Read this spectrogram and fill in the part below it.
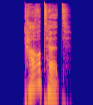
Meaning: inflection of karren: 1. second-person plural preterite 2. second-person plural subjunctive II
- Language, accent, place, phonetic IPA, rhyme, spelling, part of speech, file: German, Germany, Berlin, [ˈkaʁtət], -aʁtət, karrtet, verb, De-karrtet.ogg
